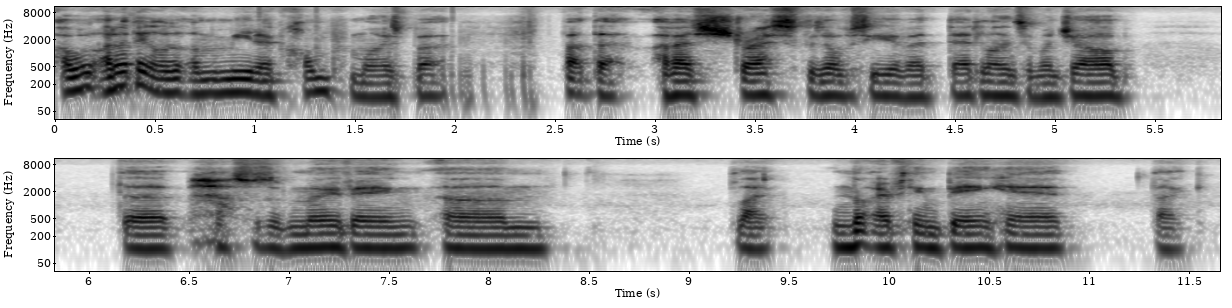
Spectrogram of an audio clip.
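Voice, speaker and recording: A man vlogging from home while unwell, his voice lowered by illness, rambling and hesitant with many fillers. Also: dark tone. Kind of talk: casual monologue to camera. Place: at home indoors.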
